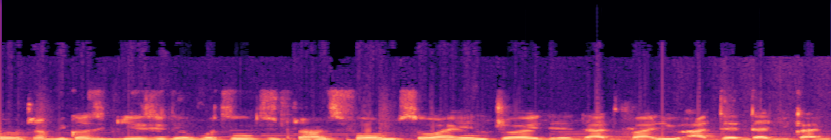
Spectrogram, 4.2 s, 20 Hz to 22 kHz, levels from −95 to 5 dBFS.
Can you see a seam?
no; 0 cuts

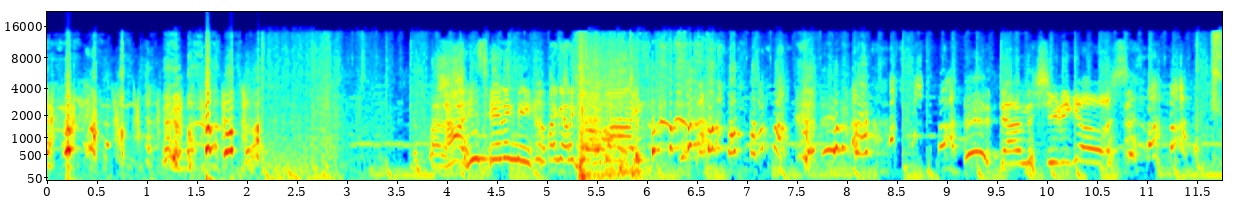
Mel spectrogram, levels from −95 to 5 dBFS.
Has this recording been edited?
no; 0 cuts

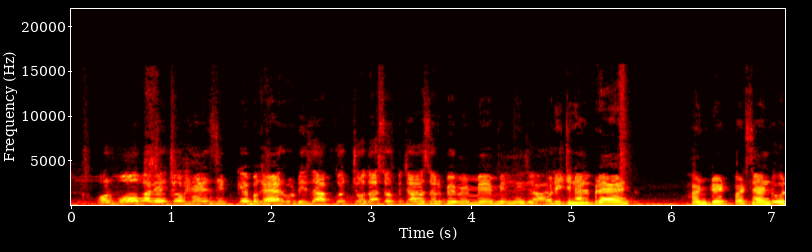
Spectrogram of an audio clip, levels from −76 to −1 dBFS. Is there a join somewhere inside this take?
yes; 1 cut; at 4.8 s

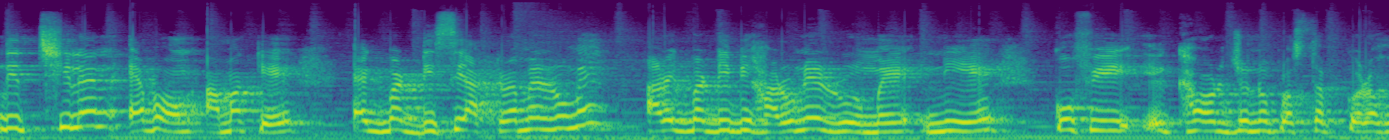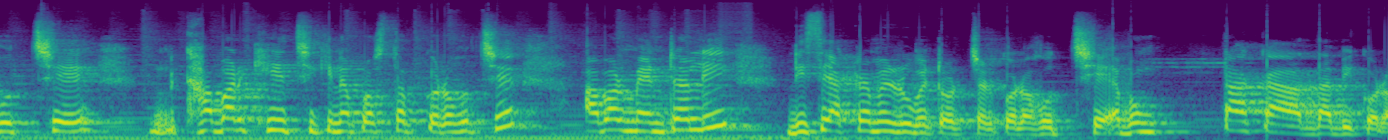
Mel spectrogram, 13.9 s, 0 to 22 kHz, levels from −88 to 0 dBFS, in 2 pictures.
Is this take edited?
no; 0 cuts

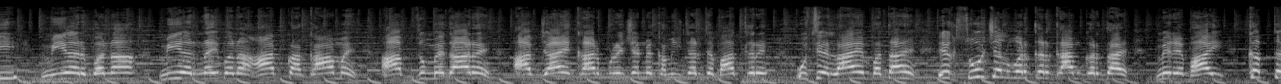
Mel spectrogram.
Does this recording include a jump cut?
no; 0 cuts

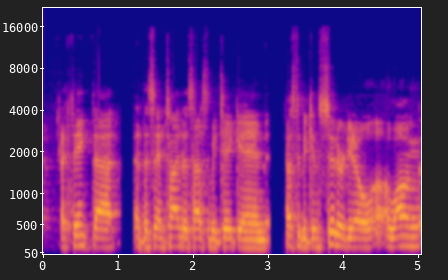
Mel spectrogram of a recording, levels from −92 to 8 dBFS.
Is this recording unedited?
no; 2 cuts; at 1.2 s, 3.0 s

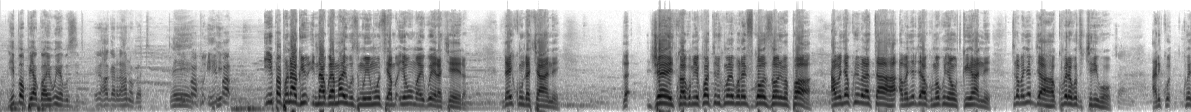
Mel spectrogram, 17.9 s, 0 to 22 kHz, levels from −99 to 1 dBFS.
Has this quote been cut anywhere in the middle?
no; 0 cuts

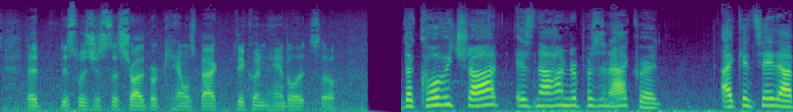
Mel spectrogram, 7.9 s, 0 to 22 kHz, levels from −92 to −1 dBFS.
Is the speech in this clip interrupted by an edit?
yes; 1 cut; at 4.0 s

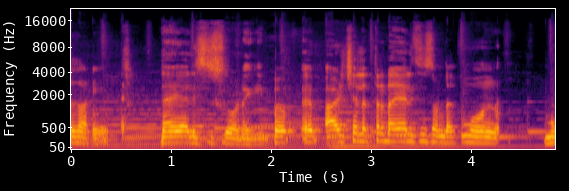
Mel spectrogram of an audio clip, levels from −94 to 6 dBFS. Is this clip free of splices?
yes; 0 cuts

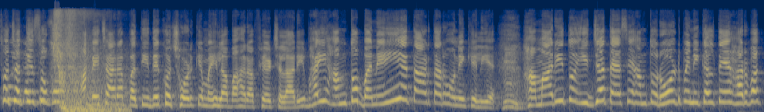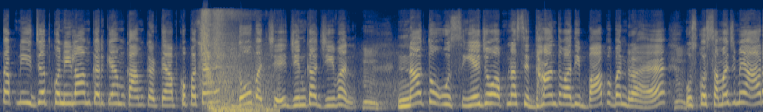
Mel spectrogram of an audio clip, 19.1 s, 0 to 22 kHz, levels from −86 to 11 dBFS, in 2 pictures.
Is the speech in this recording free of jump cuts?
no; 2 cuts; at 1.1 s, 12.4 s

